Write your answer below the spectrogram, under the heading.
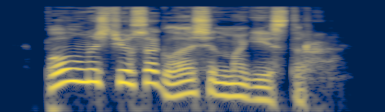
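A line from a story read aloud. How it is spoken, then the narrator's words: Guilty sigh. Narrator (Russian): вздохнул Барс, словно он был виноват в этом казусе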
